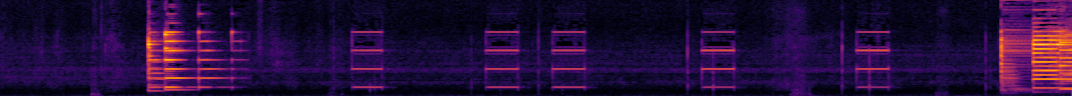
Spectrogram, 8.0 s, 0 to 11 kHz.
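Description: Samsung SGH-C520 clamshell phone: a short run of quick electronic notes about a second in, then five short identical keypad beeps as its menu buttons are pressed. Near the end a loud polyphonic Yamaha SMAF ringtone starts playing.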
